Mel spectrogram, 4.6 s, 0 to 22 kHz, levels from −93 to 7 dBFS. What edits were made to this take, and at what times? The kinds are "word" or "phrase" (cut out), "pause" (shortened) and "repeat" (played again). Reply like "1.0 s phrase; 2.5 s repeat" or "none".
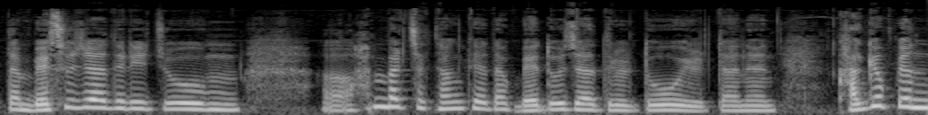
2.2 s phrase; 2.6 s word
